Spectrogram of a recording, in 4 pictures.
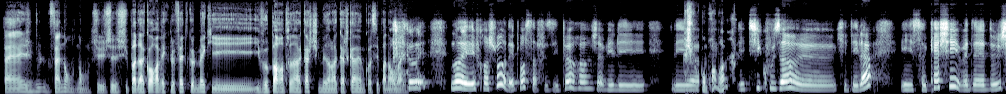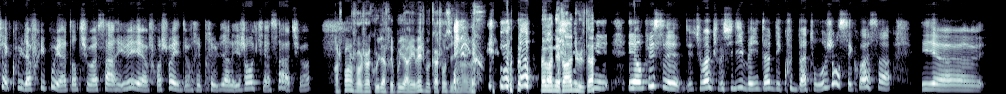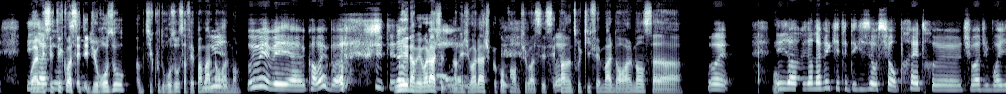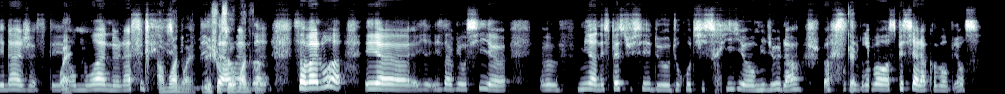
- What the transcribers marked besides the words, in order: cough; other background noise; laugh; laughing while speaking: "Non, non, mais"; laugh; laughing while speaking: "heu"; tapping; laughing while speaking: "c'était"; blowing
- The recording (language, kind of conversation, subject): French, unstructured, Comment les fêtes locales rapprochent-elles les habitants ?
